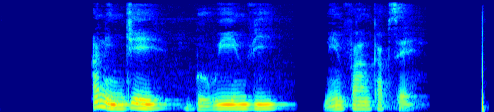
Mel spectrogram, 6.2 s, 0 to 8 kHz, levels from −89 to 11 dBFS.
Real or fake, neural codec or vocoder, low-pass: real; none; 7.2 kHz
